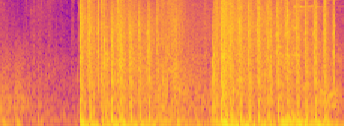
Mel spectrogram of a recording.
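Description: Sustained automatic gunfire in the video game Warzone DMZ, loud and continuous rapid bursts with a brief pause before a second stretch of fire, no talk.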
